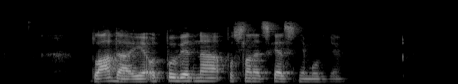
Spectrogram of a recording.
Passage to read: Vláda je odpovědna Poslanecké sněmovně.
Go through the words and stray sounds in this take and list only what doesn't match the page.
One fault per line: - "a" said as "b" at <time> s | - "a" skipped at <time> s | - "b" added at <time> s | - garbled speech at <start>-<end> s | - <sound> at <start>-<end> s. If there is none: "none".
none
